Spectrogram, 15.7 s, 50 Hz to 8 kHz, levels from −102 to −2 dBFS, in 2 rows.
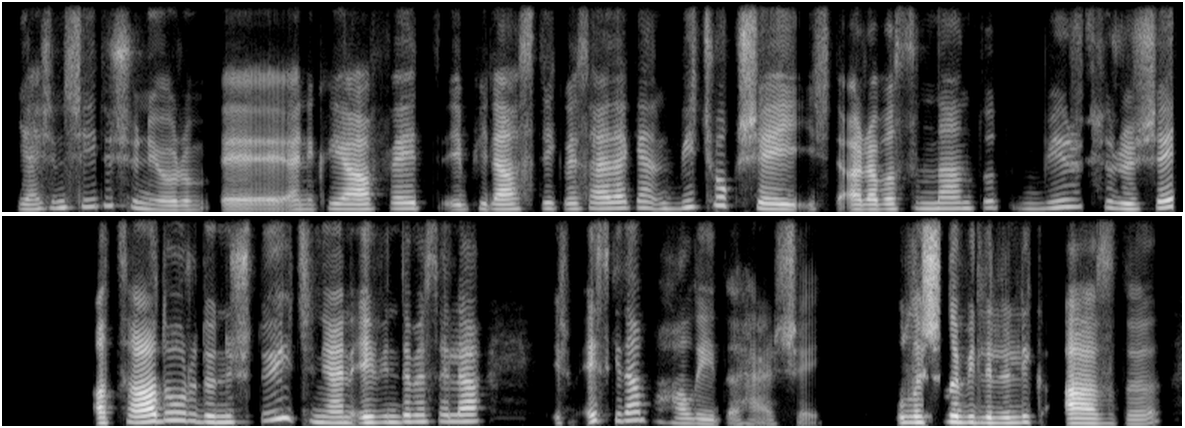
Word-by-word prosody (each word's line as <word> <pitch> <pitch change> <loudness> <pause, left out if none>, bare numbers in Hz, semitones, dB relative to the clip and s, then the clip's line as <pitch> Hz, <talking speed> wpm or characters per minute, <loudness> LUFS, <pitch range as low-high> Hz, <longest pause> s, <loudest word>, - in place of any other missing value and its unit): ya 185 0 -9
şimdi 235 +3 -10
şey 270 +3 -11
düşünüyorum, 180 - -8
eee, 80 -1 -3
hani 180 - -6
kıyafet, 195 +3 0
iii, 175 0 -10
plastik 195 +2 -2
vs. 200 +2 -8
derken 215 -1 -3
birçok 295 +5 -6
şey, 190 -4 +2
işte, - - -16
arabasından 200 +4 -2
tut, 235 +2 -14
bir 225 +7 -10
sürü 205 -8 -6
şey 235 +6 +1 0.7
atığa 215 +6 +8
doğru 290 -4 -3
dönüştüğü 225 +4 -3
için 345 -11 -2
yani 205 -1 +2
evinde 220 +3 +1
mesela 245 +1 0 0.5
iş 195 0 -17
eskiden 280 +3 -1
pahalıydı 180 - -9
her - - -15
şey, - - -11 0.5
ulaşılabilirlilik 215 -1 +4 0.2
azdı, 175 -1 +4
210 Hz, 125 wpm, -25 LUFS, 190-240 Hz, 0.7 s, atığa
